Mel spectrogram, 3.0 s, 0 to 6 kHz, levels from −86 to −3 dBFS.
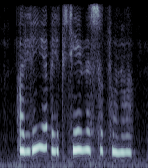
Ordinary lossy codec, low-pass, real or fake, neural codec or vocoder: AAC, 32 kbps; 5.4 kHz; fake; codec, 16 kHz, 1 kbps, FunCodec, trained on Chinese and English, 50 frames a second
